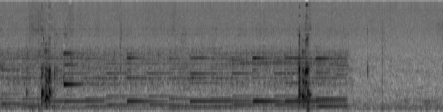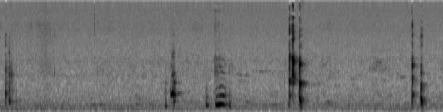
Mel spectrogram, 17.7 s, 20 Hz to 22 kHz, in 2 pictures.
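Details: Repeated short, sharp hiccups from a 2-month-old baby, roughly every two to three seconds, with soft music early on.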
